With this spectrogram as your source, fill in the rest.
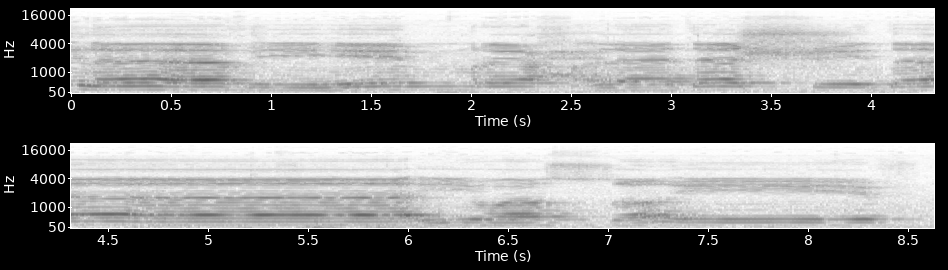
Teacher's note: tidak ada jeda, langsung disambung ke huruf setelahnya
